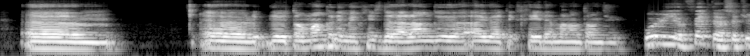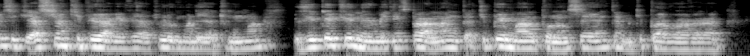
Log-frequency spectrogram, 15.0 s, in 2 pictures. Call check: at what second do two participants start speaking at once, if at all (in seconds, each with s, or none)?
none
